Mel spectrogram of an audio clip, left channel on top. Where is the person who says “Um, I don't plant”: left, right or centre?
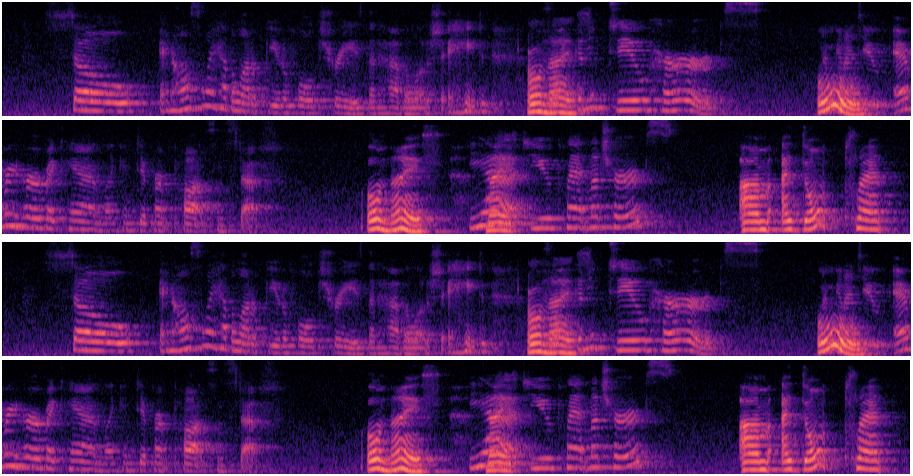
Centre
